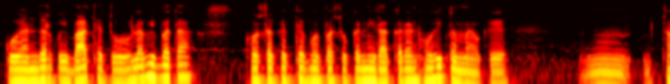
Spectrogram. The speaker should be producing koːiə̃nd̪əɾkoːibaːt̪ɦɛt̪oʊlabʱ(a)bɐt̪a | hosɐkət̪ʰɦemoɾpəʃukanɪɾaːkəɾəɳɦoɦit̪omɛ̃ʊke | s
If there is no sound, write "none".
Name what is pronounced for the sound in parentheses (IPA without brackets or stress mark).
i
